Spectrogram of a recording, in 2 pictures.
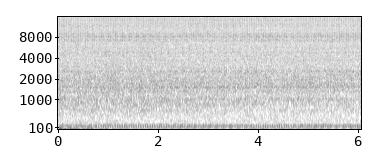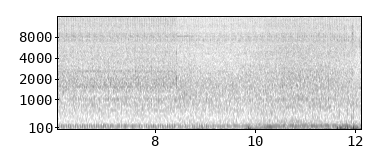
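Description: A Mazdaspeed 3's turbocharged 2.3-litre four-cylinder engine idling with a steady low hum. There are a few low bumps near the end.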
